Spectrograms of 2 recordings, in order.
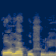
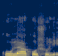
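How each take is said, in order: First: "কলা" with an open o in the first syllable; corrected pronunciation. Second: "কুলা" with an u in the first syllable; mispronounced word. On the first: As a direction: say "কলা" with kaw, not ku. ("কলা", প্রথম দলে অ-ধ্বনি) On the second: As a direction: say "কুলা" with ku, a slip for "কলা". ("কুলা", প্রথম দলে ভুল করে উ-কার) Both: Real, not acted. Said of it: "আমি একটু ভুল বললাম".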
